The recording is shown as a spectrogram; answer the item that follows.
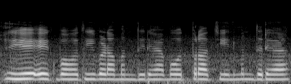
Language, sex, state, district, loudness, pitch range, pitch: Hindi, female, Punjab, Pathankot, -15 LUFS, 230-240 Hz, 235 Hz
